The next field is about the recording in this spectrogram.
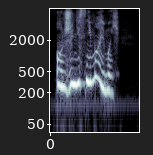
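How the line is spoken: Desperate exclamation. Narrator (Russian): воскликнула я в отчаянии

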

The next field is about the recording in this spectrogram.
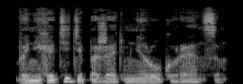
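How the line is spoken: Soft. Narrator (Russian): мягко сказал я

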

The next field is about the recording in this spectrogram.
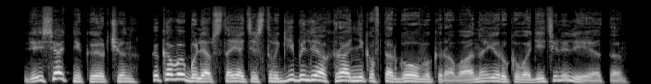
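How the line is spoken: Utterly indifferent question. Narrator (Russian): Абсолютно безразличным голосом спросил Такул

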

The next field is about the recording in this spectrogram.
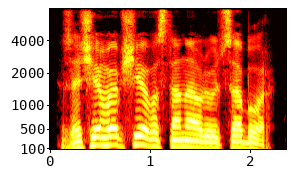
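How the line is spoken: Grumbling. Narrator (Russian): ворчал сын

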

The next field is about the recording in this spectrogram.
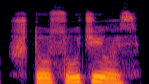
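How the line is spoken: Hoarse question. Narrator (Russian): спросил я хрипло

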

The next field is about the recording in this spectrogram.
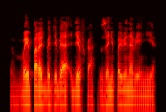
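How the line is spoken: Snorting, mocking. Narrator (Russian): хмыкнул он

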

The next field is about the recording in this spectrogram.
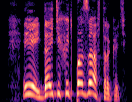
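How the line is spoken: Shouting. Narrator (Russian): крикнул Пори

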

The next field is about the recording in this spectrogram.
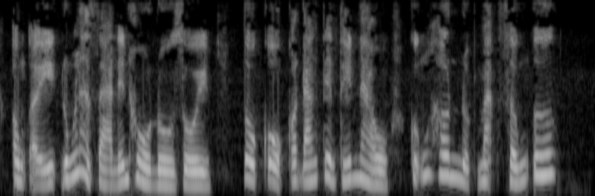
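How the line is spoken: Sobbing. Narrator (Vietnamese): Tỉnh Tuệ nức nở

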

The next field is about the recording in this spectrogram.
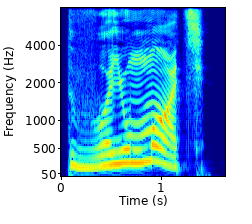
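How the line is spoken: Growled. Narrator (Russian): рыкнул

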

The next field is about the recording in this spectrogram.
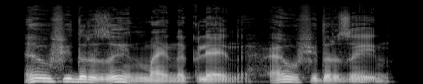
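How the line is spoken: Soft singing. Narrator (Russian): тихо пропел носорог

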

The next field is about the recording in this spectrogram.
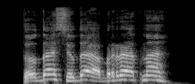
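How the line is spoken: Shouted. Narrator (Russian): выкрикнул кто-то

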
